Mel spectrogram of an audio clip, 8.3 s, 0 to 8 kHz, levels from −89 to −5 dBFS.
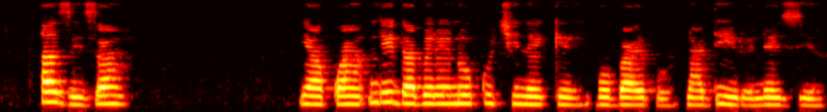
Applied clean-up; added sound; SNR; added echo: none; none; none; none.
